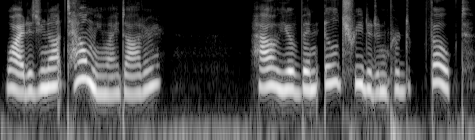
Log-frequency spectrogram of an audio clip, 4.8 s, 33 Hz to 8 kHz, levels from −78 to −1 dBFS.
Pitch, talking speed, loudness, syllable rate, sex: 250 Hz, 200 wpm, -15 LUFS, 6.7 syllables/s, female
